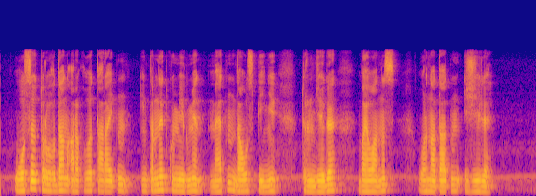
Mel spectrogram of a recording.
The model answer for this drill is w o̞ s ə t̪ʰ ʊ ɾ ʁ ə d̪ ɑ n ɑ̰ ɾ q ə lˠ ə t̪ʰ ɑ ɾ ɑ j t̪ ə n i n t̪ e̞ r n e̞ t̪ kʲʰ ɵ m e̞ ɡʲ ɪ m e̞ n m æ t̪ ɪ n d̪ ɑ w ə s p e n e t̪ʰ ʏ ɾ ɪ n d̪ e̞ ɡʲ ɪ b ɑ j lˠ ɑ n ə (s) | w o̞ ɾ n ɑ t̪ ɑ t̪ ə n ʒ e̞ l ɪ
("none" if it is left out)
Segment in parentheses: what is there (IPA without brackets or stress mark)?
s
